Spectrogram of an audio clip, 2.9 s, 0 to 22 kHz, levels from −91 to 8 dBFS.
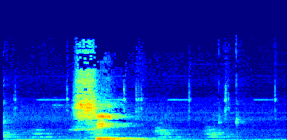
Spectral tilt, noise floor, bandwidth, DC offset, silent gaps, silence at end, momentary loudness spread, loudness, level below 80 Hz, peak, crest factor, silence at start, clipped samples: -2 dB/octave; -55 dBFS; 16 kHz; under 0.1%; none; 1.45 s; 22 LU; -18 LUFS; -56 dBFS; -2 dBFS; 24 dB; 0.75 s; under 0.1%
